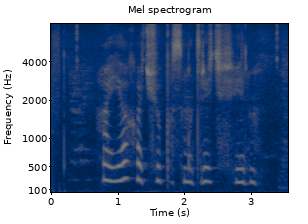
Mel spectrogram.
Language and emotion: Russian, sad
